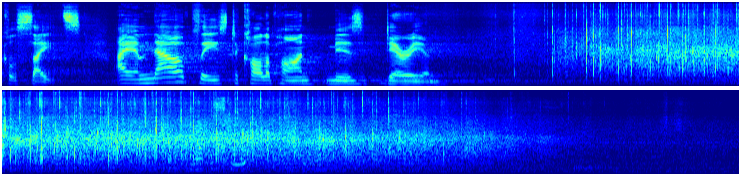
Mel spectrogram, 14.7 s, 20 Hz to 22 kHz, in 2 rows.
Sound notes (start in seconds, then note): 6.4 applause; 9.8 applause; 13.3 applause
